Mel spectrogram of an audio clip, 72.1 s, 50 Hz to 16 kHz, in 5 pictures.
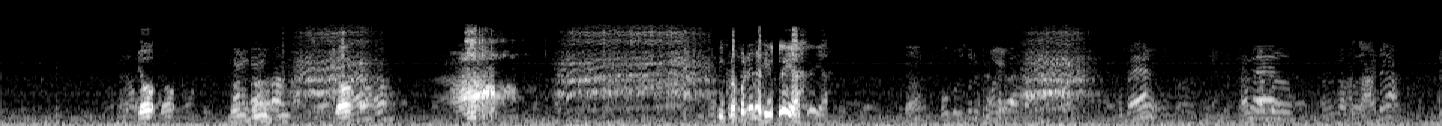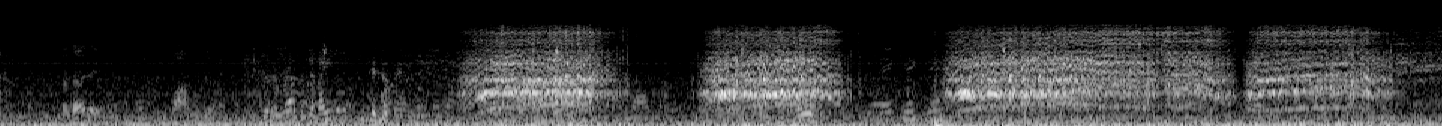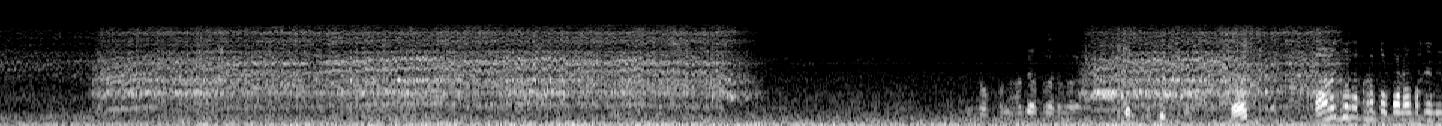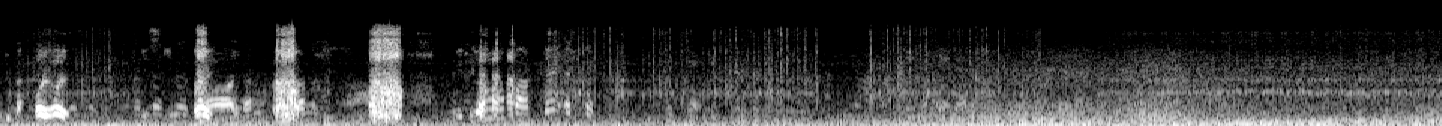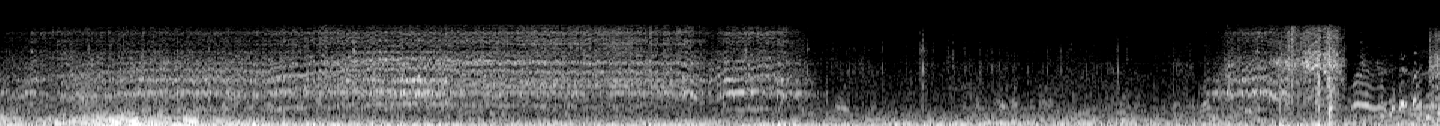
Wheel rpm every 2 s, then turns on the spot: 0, 30, 30, 70, 0, 30, 0, 0, 0, 70, 70, 60, 150, 110, 30, 150, 160, 150, 10, 20, 150, 30, 10, 0, 10, 10, 20, 60, 70, 110, 150, 160, 100, 0, 10, 20.
22-24 42-44 48-54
